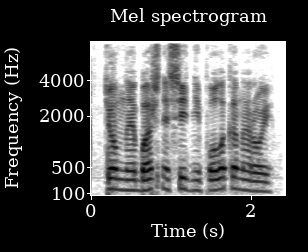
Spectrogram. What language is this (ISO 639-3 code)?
rus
